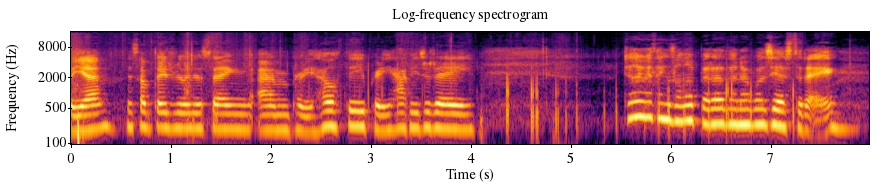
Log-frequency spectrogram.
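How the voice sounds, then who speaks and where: Amid noticeable background noise, a woman at a medium pitch talks at a fairly quick pace with ordinary pitch variation and long, frequent pauses. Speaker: vlogger. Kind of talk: casual vlog monologue. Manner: fast.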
